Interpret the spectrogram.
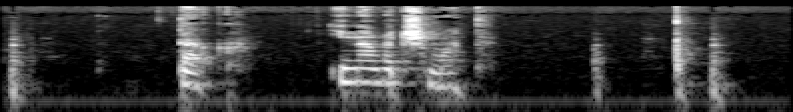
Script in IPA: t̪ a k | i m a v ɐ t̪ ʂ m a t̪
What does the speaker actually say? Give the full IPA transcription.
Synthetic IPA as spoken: t̪ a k | i n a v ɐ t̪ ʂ m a t̪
